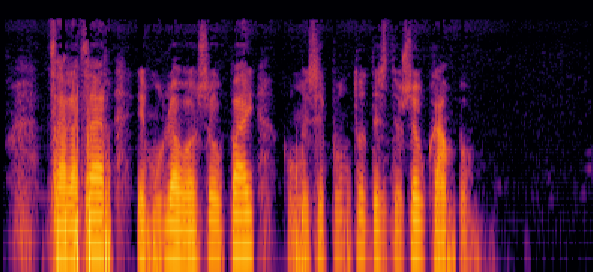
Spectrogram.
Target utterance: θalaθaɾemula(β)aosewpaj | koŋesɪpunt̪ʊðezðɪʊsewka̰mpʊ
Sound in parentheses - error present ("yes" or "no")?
yes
